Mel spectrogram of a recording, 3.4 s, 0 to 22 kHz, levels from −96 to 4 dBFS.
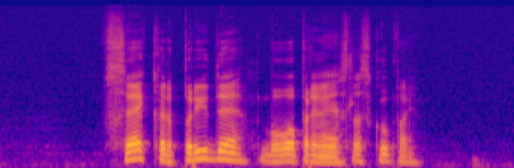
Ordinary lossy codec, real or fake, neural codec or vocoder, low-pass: none; real; none; 19.8 kHz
